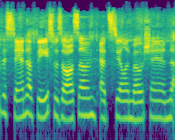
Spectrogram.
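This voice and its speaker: Clearly audible background noise behind a woman speaking at a medium tempo. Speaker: car channel vlogger. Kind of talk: casual chat. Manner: loud; animated.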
